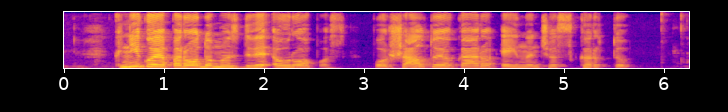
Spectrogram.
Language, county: Lithuanian, Tauragė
